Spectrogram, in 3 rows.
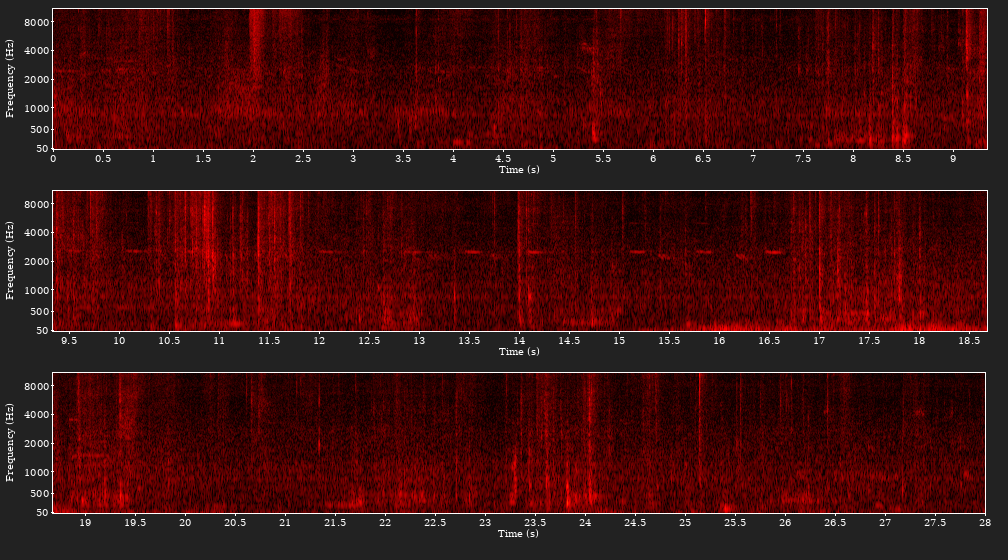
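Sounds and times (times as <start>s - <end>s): leaves rustling: 0.0s - 28.0s
branches snapping and crackling: 5.4s - 6.8s, 7.4s - 12.9s, 16.3s - 26.6s.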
